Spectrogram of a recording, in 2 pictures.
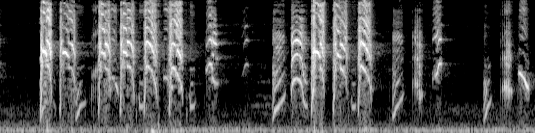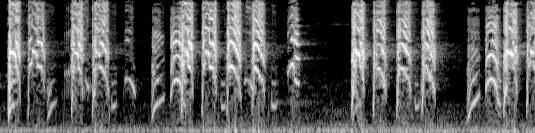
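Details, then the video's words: Rapid runs of shrill, rasping squeaks from a green parrot, delivered in dense clusters separated by short pauses, interspersed with faint curved whistles. "Green Parrot Natural Sounds"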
